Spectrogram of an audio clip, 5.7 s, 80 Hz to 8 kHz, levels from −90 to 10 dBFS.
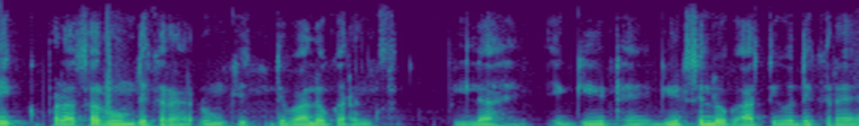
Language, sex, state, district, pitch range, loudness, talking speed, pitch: Hindi, male, Uttarakhand, Tehri Garhwal, 110-120 Hz, -22 LUFS, 260 wpm, 115 Hz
